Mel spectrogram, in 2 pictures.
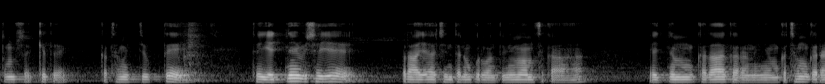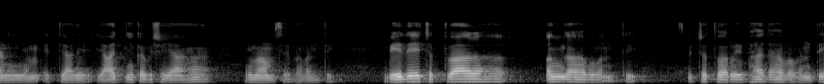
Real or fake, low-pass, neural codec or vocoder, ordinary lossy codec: real; 7.2 kHz; none; none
